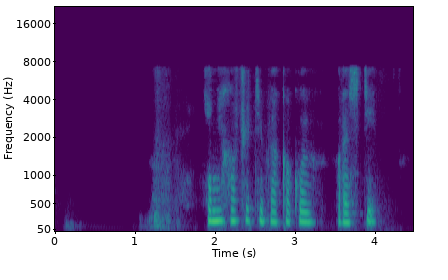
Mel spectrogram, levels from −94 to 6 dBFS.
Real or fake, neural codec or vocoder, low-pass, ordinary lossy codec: fake; codec, 16 kHz, 1.1 kbps, Voila-Tokenizer; 7.2 kHz; none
